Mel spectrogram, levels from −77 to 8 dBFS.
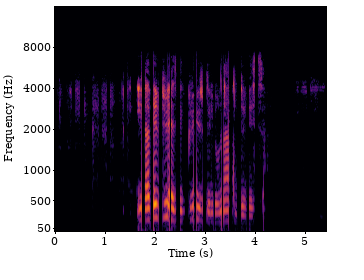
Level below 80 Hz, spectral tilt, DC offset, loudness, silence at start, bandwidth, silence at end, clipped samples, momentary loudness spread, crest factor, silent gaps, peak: -66 dBFS; -2.5 dB/octave; under 0.1%; -23 LUFS; 1.65 s; 7.6 kHz; 1.25 s; under 0.1%; 23 LU; 24 dB; 2.09-2.14 s; -4 dBFS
